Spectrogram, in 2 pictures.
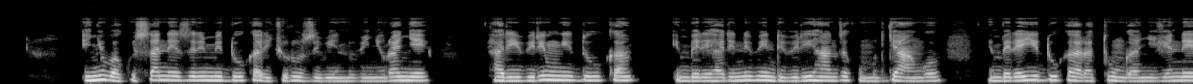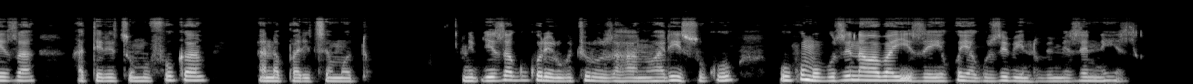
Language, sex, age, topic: Kinyarwanda, female, 25-35, education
